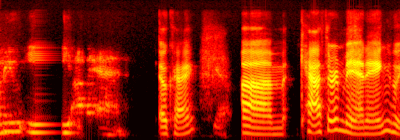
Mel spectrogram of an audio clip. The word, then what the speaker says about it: Nguyen: We pronounce it Nguyen. It's like Nguyen. Wein.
